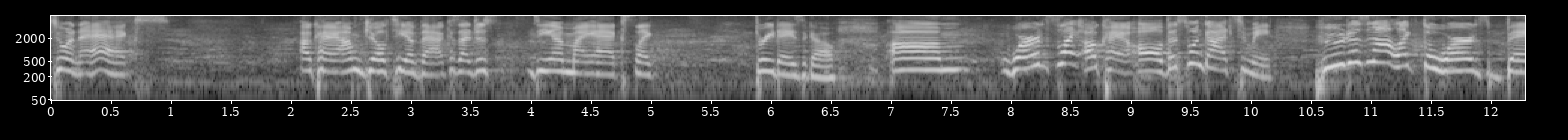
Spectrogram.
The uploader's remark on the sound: Goes live from Biergarten in Boca Raton, Florida. Went live solo at the bar here in Florida.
